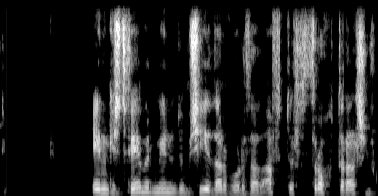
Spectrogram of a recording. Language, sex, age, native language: Icelandic, male, 20-29, Icelandic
